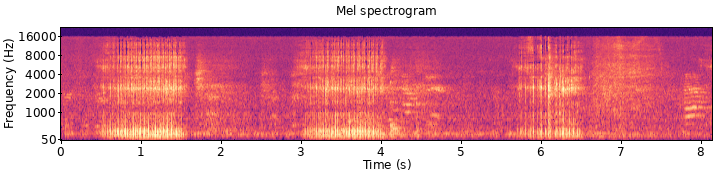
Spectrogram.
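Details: Person snoring while asleep on a recliner: three loud, rough, rattling snores at roughly three-second intervals, with quieter breathing between; ordinary snoring.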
